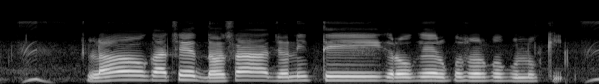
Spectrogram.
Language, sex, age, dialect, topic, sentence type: Bengali, male, 18-24, Western, agriculture, question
